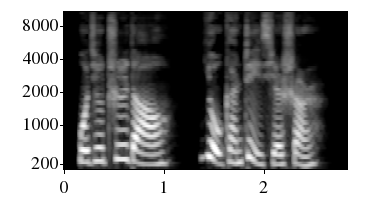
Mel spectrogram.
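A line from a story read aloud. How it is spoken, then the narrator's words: Sighing. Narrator (Chinese): 袭人点头叹道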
